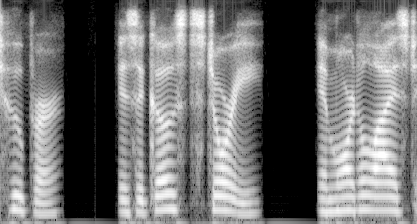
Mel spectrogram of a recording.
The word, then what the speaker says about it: Whooper: the dung Garvin Hooper pronounced Hooper is a ghost story immortalized in a song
